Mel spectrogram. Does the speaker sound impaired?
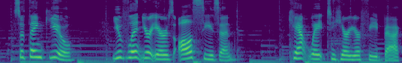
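No.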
